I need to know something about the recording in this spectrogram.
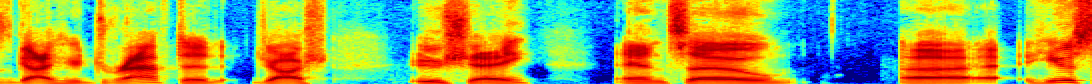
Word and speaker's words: Uche: oh here it goes his pronunciation is us so Josh us okay glad we got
